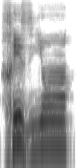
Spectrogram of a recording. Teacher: خا گلے سے بلغم نکالنے کی طرح اس کو پڑھیں گے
